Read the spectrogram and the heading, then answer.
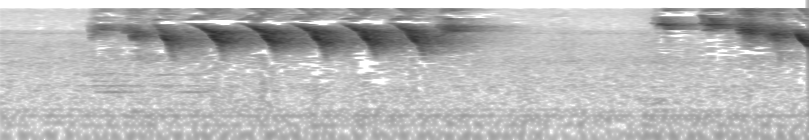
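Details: Bananaquit giving the trilling 'treme treme' song, recorded at a house: a quick series of thin, high, falling notes, then silence, then a new phrase beginning.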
